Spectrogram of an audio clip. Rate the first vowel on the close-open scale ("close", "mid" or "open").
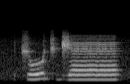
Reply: mid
